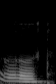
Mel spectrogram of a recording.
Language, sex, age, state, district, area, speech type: Kashmiri, male, 45-60, Jammu and Kashmir, Ganderbal, rural, read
